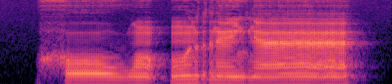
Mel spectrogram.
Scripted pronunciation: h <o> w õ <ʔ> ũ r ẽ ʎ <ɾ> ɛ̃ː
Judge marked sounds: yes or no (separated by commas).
no, yes, yes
